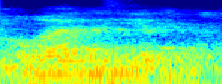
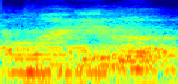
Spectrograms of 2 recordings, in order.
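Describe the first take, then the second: First: The word ends with the consonant r. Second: The word ends with a long final vowel. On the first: The speaker calls it right. "tapi qawarir" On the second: The speaker calls it wrong. "nggak qawariro"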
